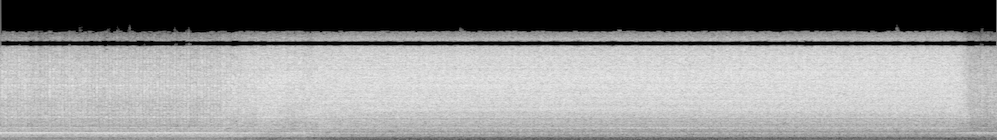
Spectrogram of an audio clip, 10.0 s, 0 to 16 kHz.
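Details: Harbor Freight Central Machinery 4x36 belt and 6-inch disc sander, 3/4 hp motor, after loosening the motor mount bolts and moving the motor back to stop belt stalling: steady high whir holding speed under load, no bogging.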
